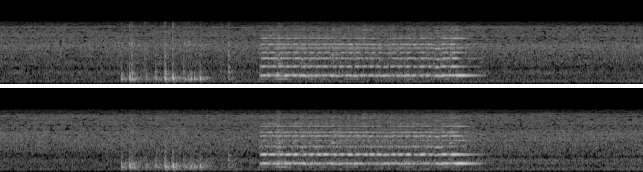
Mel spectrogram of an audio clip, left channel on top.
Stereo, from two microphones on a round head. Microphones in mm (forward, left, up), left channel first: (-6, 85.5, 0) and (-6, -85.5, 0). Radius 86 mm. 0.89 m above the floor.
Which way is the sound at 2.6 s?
Centre (ahead or behind).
